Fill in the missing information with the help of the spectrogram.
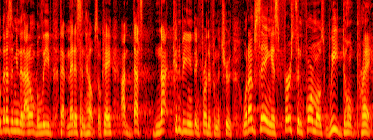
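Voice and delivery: normal talking voice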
